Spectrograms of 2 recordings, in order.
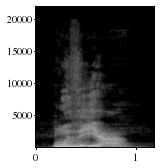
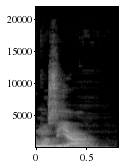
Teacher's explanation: zell in standard arabic is pronounced like a voiced dh sound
